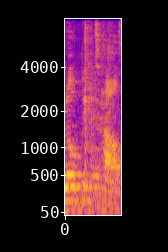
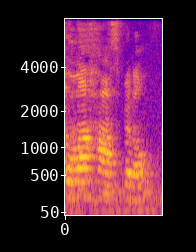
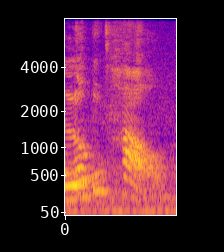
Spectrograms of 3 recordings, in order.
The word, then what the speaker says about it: L'Hôpital: Say that with me. L'Hôpital. L'Hôpital, dead Frenchman. One more time, how do you say it? L'Hôpital. It looks like La Hospital. It does look like La Hospital, I understand, but L'Hôpital, and we will say it that way, L'Hôpital.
